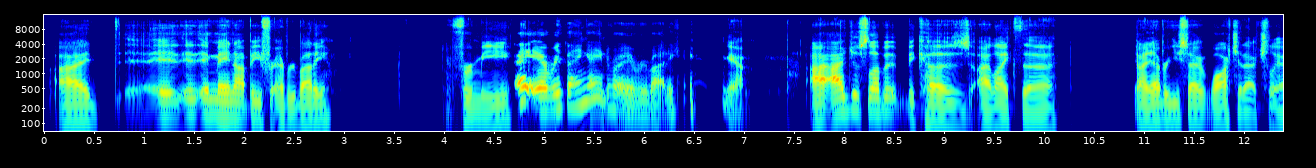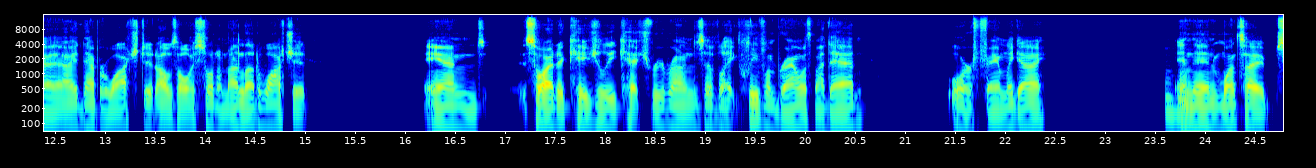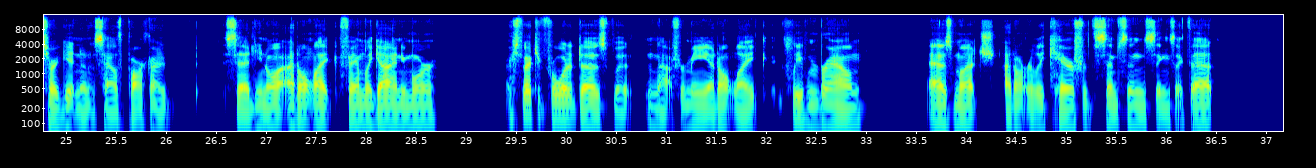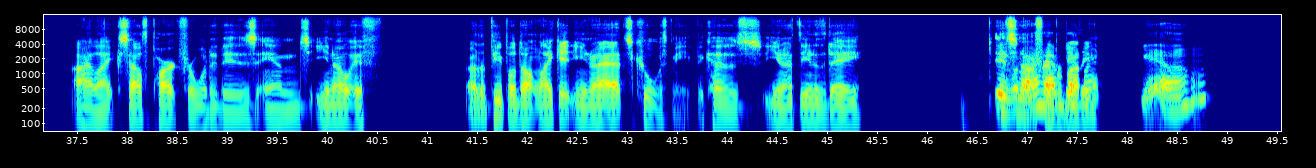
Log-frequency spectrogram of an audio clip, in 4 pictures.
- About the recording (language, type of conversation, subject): English, unstructured, What’s your current comfort TV show, why does it feel soothing, and what memories or rituals do you associate with it?
- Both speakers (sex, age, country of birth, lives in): female, 45-49, United States, United States; male, 20-24, United States, United States
- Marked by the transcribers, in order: tapping; chuckle; other background noise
